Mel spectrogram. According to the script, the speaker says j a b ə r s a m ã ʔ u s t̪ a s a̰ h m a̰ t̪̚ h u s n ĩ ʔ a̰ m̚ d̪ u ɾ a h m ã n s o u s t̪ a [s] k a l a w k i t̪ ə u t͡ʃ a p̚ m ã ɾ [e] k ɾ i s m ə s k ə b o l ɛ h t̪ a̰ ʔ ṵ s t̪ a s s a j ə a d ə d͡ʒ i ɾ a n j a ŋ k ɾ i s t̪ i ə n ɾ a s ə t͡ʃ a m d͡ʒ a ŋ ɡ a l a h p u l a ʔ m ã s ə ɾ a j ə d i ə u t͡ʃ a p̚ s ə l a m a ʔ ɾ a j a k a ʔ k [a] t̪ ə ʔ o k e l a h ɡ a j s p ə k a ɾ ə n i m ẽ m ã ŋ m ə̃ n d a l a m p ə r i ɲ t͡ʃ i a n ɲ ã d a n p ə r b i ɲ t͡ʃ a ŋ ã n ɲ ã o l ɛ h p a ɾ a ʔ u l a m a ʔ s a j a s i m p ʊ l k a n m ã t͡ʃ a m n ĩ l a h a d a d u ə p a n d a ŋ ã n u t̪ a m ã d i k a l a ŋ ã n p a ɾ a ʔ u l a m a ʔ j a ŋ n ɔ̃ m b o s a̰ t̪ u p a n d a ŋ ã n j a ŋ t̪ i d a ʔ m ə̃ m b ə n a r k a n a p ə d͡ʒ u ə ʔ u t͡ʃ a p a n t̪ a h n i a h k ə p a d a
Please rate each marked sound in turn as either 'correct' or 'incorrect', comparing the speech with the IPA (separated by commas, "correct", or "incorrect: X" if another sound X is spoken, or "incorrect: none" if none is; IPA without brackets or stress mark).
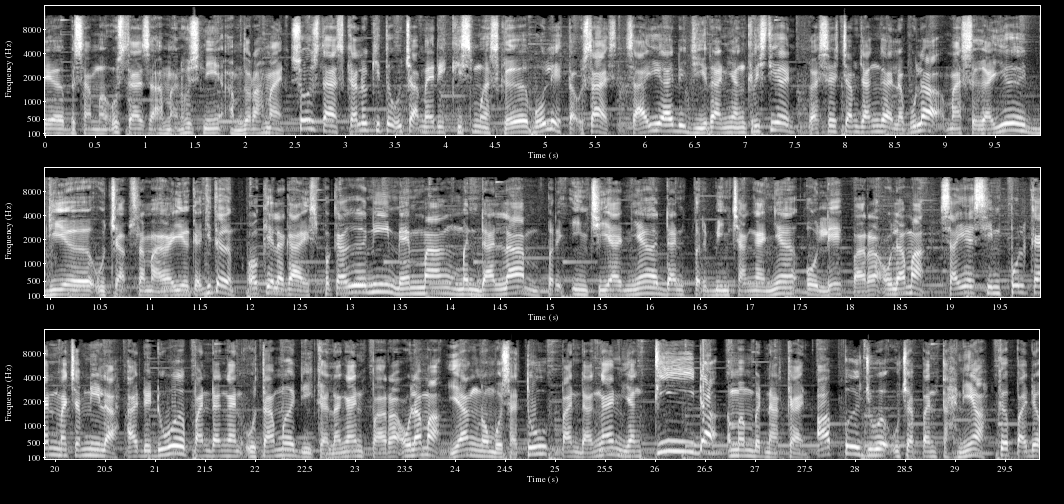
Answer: correct, incorrect: i, incorrect: i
